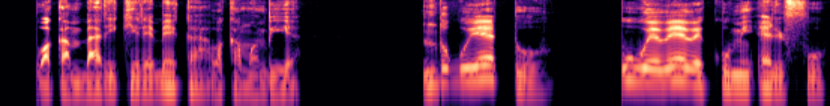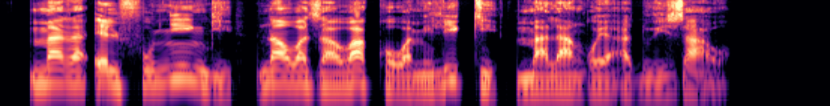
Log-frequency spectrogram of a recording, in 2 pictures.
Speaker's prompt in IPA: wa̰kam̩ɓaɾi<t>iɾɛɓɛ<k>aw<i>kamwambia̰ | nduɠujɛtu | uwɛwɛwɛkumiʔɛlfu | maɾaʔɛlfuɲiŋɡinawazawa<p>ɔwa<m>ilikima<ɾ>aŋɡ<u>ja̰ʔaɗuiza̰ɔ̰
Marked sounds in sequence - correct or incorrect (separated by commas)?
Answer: incorrect, correct, incorrect, incorrect, correct, incorrect, incorrect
